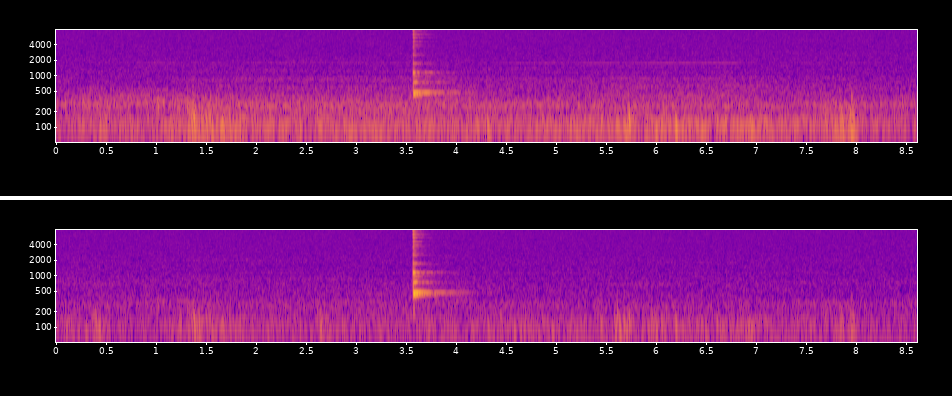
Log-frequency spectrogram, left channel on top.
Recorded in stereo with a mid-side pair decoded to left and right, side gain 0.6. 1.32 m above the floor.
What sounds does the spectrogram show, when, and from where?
3.6 s a bell: 40° right, 0.6 m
